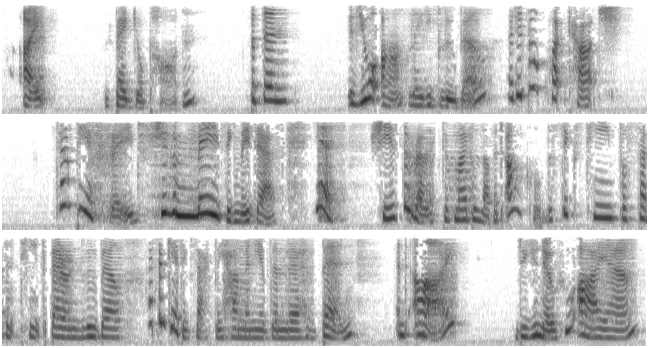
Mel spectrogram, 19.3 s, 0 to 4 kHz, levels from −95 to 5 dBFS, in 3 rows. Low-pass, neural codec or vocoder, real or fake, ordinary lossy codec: 3.6 kHz; none; real; AAC, 16 kbps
